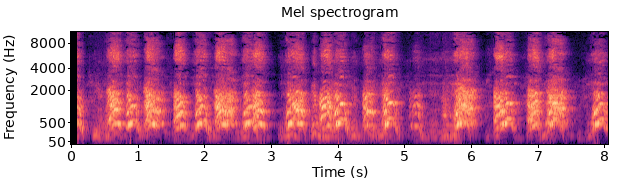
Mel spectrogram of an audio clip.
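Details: A pack of Basset Hounds barks almost nonstop during a playful chase, ganging up on one that rolled in something disgusting. Their short, throaty woofs tumble over one another in uneven bursts, deep and rough, sometimes stretching into a brief bay.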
